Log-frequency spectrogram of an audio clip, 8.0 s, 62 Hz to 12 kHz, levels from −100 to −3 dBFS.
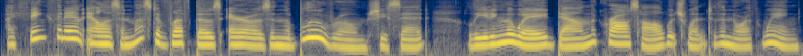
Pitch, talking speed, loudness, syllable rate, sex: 200 Hz, 215 wpm, -17 LUFS, 4.6 syllables/s, female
